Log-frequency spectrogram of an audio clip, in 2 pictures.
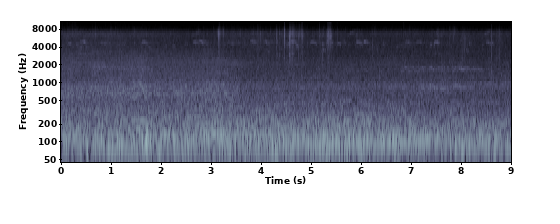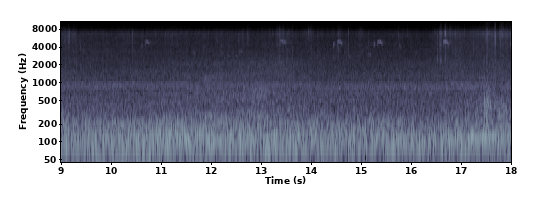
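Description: Small birds chirping: short, high calls come singly throughout, with clusters around four to five seconds in and again near the end. Under them runs a steady low rumble with a few clicks.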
